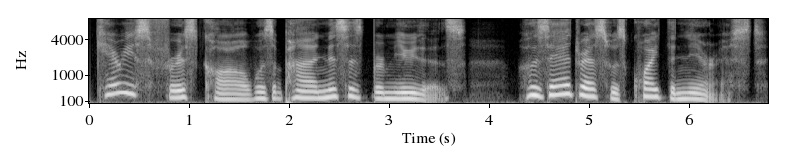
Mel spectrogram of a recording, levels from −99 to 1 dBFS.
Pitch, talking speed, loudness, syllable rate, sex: 195 Hz, 115 wpm, -17 LUFS, 3.7 syllables/s, female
